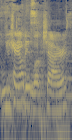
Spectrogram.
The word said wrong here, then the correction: Wiltshire: Stephen Wiltshire.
